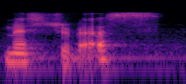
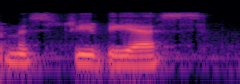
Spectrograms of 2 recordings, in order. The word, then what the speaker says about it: mischievous: One, which is probably the biggest one, is mispronouncing mischievous. People who say mischievous. – And you don't like mischievous people. – Because it's spelled, it goes, comes from mischief. Mischief, yeah. Mischievous, that's it.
